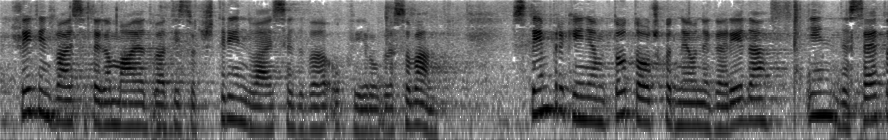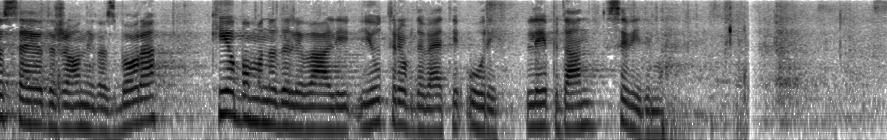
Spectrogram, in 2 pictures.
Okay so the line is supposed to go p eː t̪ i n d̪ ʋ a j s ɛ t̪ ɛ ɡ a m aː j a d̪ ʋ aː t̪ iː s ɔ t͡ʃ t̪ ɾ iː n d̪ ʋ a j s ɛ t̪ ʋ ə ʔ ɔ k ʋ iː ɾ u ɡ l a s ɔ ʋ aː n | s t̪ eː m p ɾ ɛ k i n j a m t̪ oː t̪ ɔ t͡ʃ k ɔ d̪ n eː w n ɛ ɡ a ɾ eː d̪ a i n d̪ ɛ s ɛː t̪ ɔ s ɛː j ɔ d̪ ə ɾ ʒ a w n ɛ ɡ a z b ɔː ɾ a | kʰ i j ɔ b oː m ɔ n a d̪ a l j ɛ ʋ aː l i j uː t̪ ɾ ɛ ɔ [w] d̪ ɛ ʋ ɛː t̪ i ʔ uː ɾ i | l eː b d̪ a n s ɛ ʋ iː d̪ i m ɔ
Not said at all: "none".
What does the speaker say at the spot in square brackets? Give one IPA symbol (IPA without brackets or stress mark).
b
